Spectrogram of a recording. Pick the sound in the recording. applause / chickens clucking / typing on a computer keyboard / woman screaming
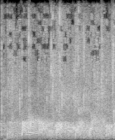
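applause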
